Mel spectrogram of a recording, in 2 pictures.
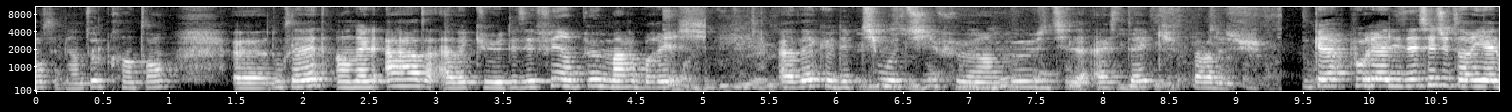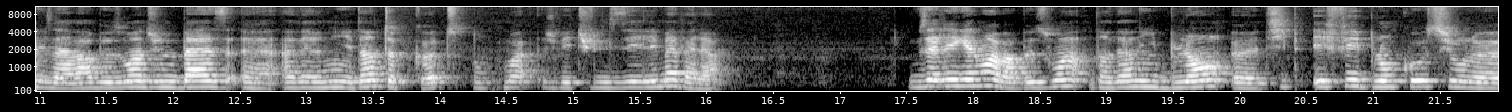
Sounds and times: Speech: 0.0s - 16.2s, 17.5s - 21.9s.

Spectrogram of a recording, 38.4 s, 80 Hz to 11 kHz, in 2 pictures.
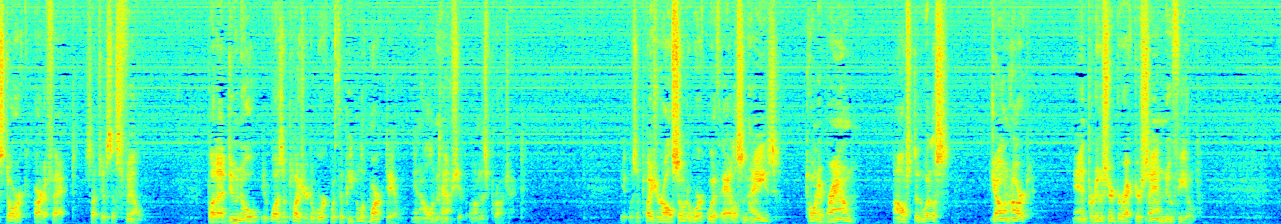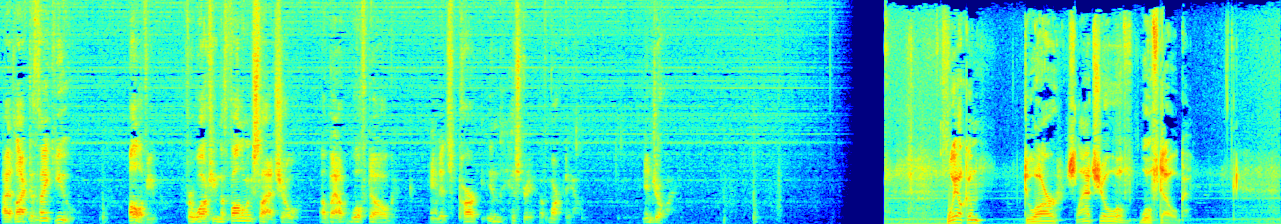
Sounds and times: Speech: 0.0s - 2.2s, 3.1s - 8.0s, 9.3s - 14.3s, 14.9s - 18.0s, 19.2s - 20.4s, 21.2s - 28.0s, 28.9s - 29.4s, 33.4s - 37.1s.

